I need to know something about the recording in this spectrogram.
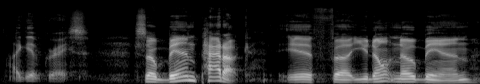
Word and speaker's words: Paddock: And so for many, you know, I just would assume and make the false assumption that it was Paddock. Mm-hmm. But it's Paddock.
